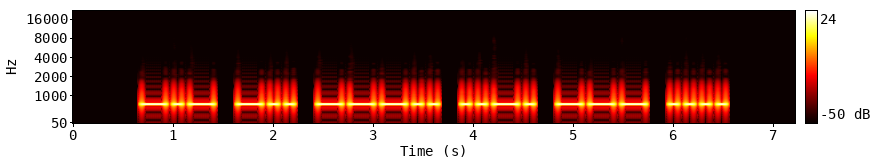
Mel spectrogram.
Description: Morse code, heard as a keyed tone, about 15 wpm, 700 Hz. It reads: KD8FOH
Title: USA Call Signs 15wpm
